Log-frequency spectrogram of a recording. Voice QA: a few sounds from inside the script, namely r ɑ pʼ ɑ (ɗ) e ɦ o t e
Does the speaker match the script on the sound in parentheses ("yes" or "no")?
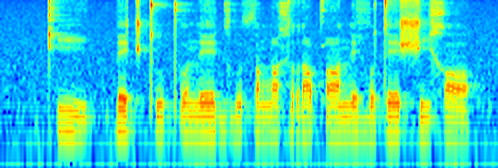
no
